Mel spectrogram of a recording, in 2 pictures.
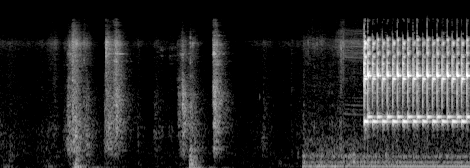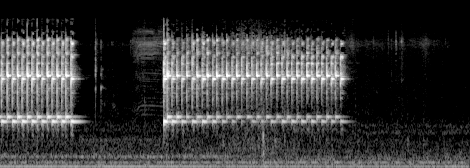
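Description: An iPhone ringing with an incoming call: two rings of rapidly trilling tone, each just under three seconds, over a steady low hum from a car's cabin. A few soft knocks come before the ringing starts.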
